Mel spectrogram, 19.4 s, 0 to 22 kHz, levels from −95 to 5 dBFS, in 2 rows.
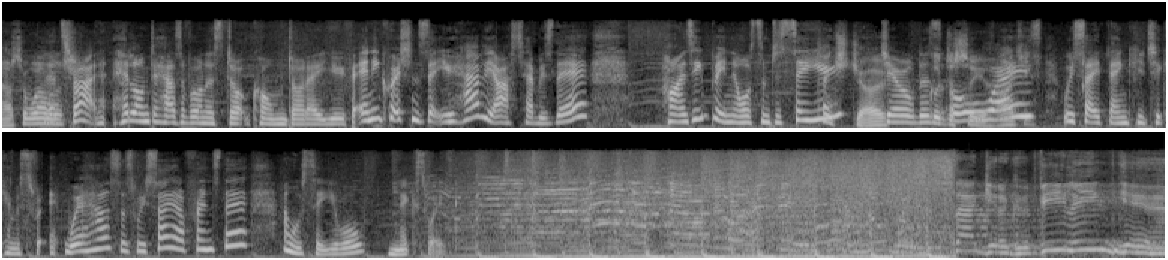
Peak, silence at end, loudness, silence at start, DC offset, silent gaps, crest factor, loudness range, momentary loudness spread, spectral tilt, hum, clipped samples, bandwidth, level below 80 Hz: -8 dBFS; 0 s; -25 LUFS; 0 s; under 0.1%; none; 18 dB; 3 LU; 6 LU; -4 dB/octave; none; under 0.1%; 12.5 kHz; -36 dBFS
